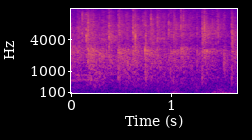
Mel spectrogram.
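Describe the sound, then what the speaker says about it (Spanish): Audience at a storytelling event gives a brief round of applause, faint and steady, a soft wash of many clapping hands. "Un aplauso fuerte"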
